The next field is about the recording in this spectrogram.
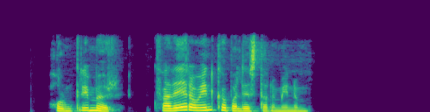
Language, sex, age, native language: Icelandic, female, 40-49, Icelandic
